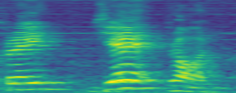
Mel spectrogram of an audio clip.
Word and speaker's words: creyeron: No, creyeron. Creyeron. Actually, this is your syllable. Creyeron. So we have 3 syllables instead of 4.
